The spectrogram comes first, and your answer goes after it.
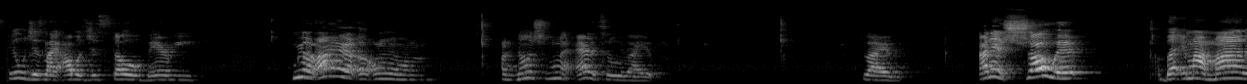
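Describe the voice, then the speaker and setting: High, bright American woman talking while eating. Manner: talking while eating, mouth often full. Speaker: mukbang vlogger. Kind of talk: casual rambling storytelling. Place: indoors, small bare-walled room at a table. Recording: echoey bare room.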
